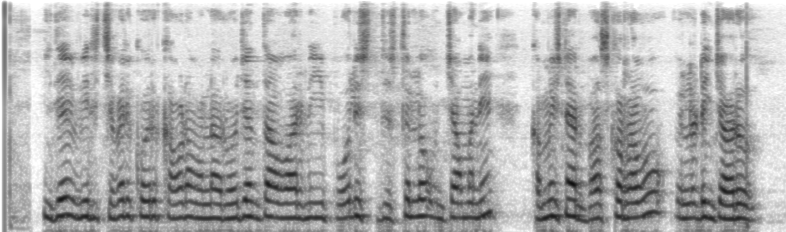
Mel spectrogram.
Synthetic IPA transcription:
id̪e̞ːʋiːɾit͡ʃɛʋɐɾiko̞ːɾikaːʋɐɽɐmʋɐlːaːɾoːd͡ʒɐnt̪aːʋaːɾiniːpo̞ːliːsd̪ust̪ulːo̞ːuɲt͡ʃaːmɐni | kɐmiʂnɐɾbaːskɐɾɐʋuʋɛlːɐɽiɲt͡ʃaːɾu

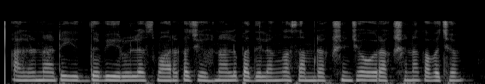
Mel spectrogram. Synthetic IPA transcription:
ɐlɐnaːʈijud̪ʱːɐʋiːɾulɐsmaːɾɐkɐd͡ʒuːɦɐnaːlupɐd̪ilɐŋɡaːsɐmɾɐkʂiɲt͡ʃeːoːɾɐkʂɐnɐkɐʋɐt͡ʃɐm

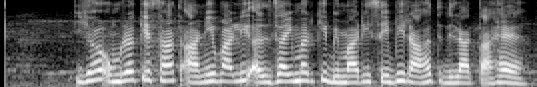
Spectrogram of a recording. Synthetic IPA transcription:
jɐɦʊmɾəkesaːt̪ʰa̰ːneʋaːliʔɐld͡ʒaːɪməɾkibiːmaːɾisebʱiɾaːɦət̪d̪ɪlaːt̪aɦɛː

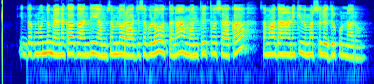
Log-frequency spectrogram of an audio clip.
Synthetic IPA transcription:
int̪ɐkumund̪umɛːnɐkaːɡaːnd̪ʱiɐmsɐmlo̞ːɾaːd͡ʒjɐsɐbʱɐlo̞ːt̪ɐnɐmɐnt̪ɾit̪ʋɐʃaːkʰɐsɐmaːd̪ʱaːnaːnikiʋimɐɾʃɐlue̞d̪uɾukunːaːɾu

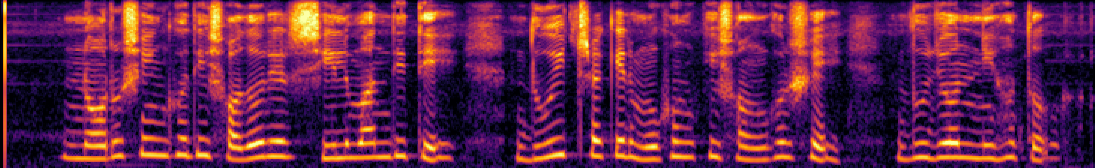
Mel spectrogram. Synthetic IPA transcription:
nɔɾoʃiŋɡʱod̪iʃɔd̪oɾeɾʃilmand̪it̪ed̪ujʈɾɛkeɾmukʰomukʰiʃɔŋɡʱoɾʃe | d̪ud͡ʑonːiɦɔt̪o

